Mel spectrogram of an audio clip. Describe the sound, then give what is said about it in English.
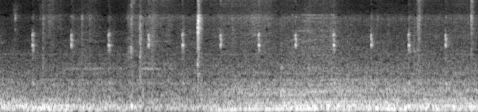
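A car drives with a steady, low road rumble throughout, and a faint, regular high ticking sounds above it. “Forgive me here, I'm trying to pay attention to my driving.”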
